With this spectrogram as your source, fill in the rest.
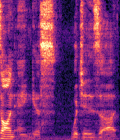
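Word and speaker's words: Oengus: to it it's on angus which is uh not spelled like the word angus but i am led to believe that it's pronounced like angus um o e n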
